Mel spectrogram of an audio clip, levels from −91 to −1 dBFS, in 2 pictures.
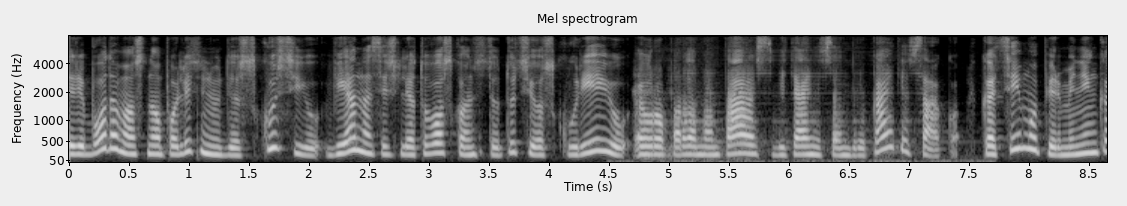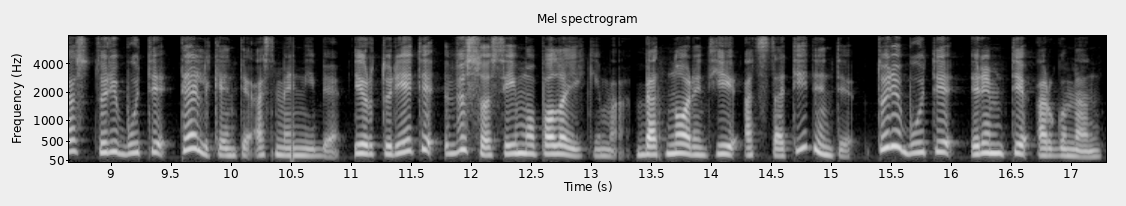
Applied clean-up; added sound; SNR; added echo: neural separator model SepFormer DNS4.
